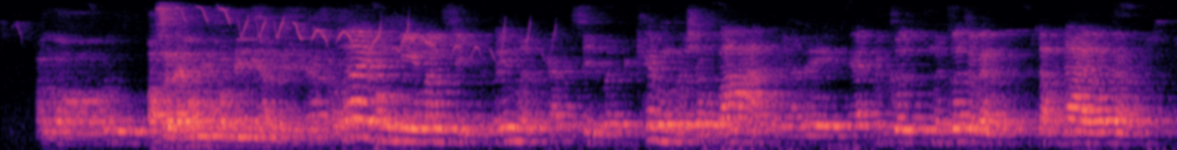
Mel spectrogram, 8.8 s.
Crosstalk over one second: none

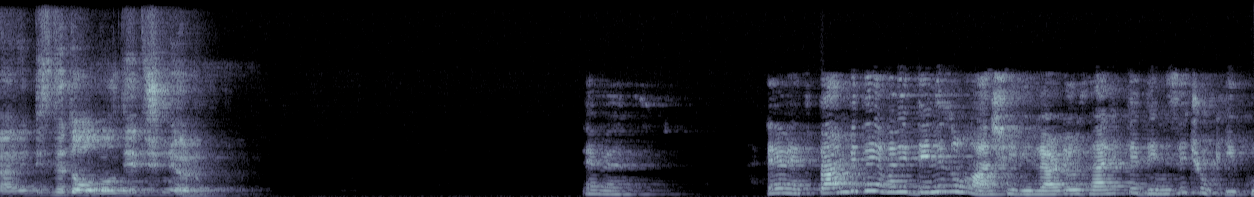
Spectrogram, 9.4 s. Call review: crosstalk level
none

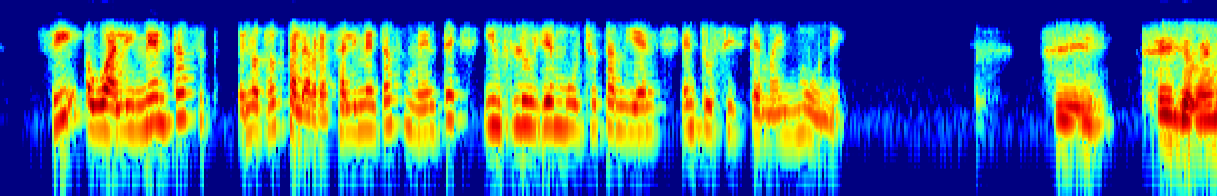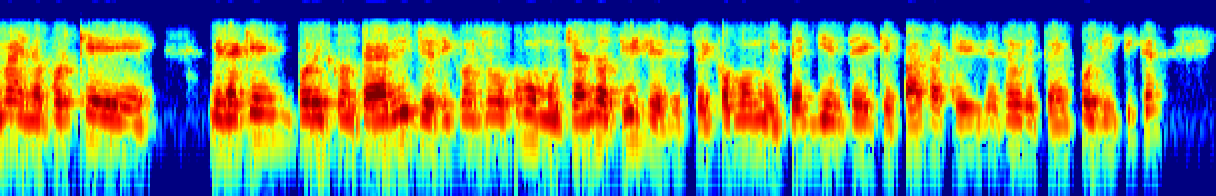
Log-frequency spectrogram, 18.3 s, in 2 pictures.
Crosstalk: none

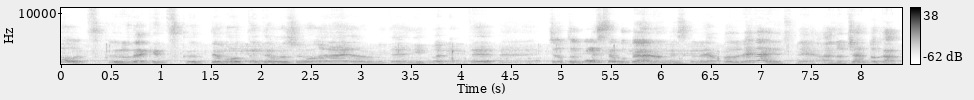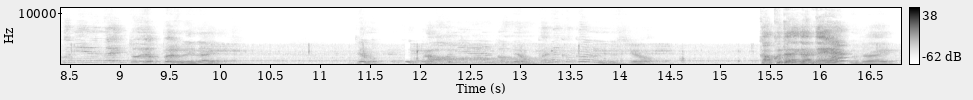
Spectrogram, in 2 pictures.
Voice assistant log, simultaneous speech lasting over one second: present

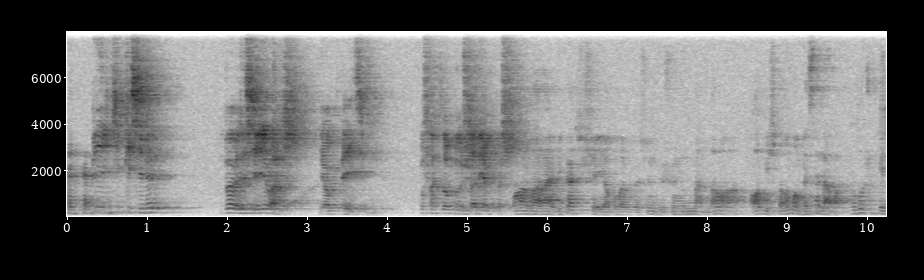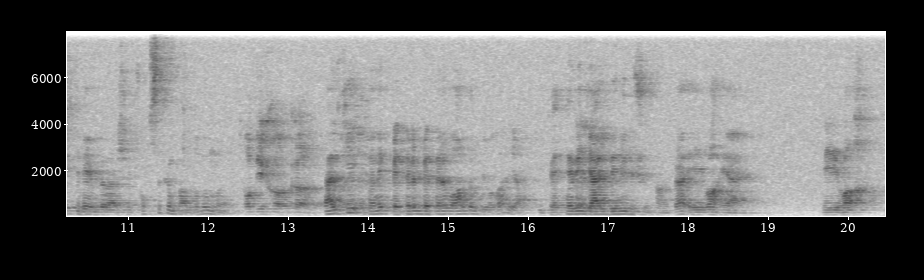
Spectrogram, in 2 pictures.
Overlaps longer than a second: none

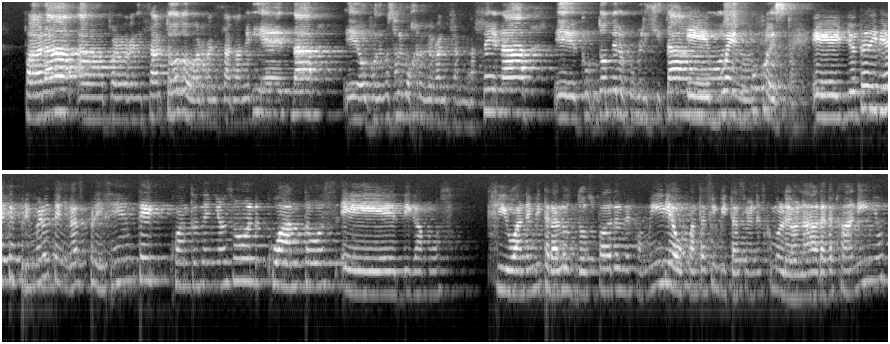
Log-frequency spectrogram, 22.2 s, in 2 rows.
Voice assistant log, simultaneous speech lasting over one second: present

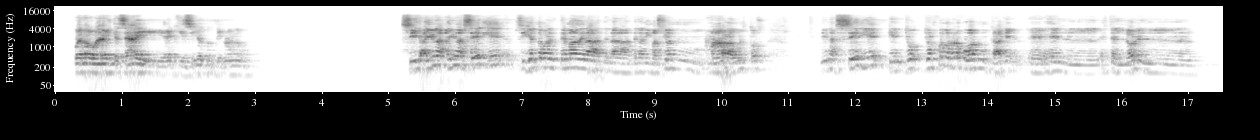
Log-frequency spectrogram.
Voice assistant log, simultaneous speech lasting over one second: none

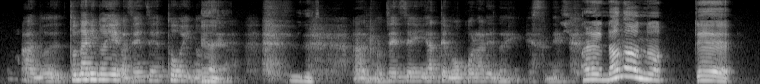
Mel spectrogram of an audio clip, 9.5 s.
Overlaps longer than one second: none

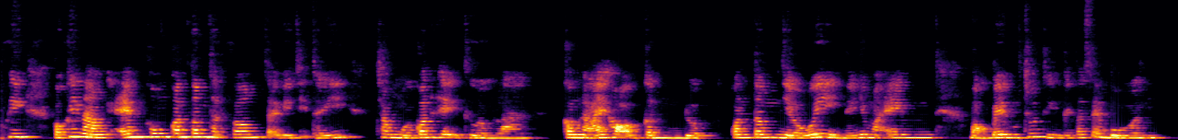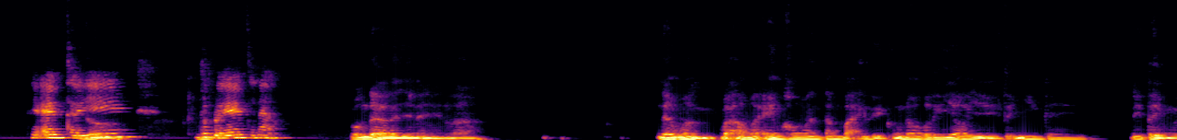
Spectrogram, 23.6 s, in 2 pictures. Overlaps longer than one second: none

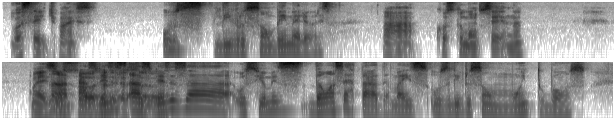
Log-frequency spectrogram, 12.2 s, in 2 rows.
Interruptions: present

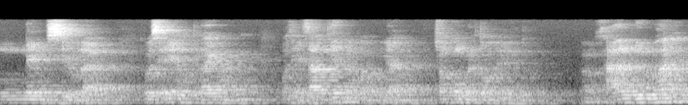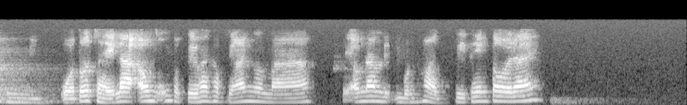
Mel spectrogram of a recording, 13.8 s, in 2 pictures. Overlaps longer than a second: none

